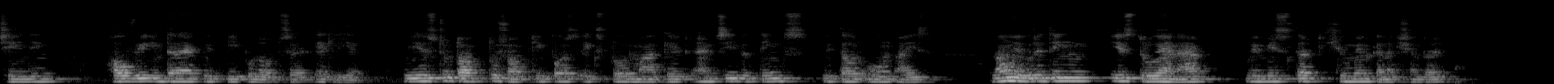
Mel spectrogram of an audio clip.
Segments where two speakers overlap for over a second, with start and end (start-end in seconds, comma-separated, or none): none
